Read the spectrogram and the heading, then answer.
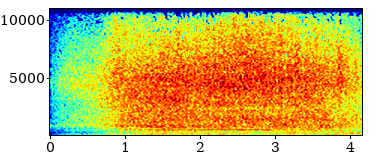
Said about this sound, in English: Cars and trucks zoom on Interstate 43 in downtown Milwaukee. The din goes on night and day.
